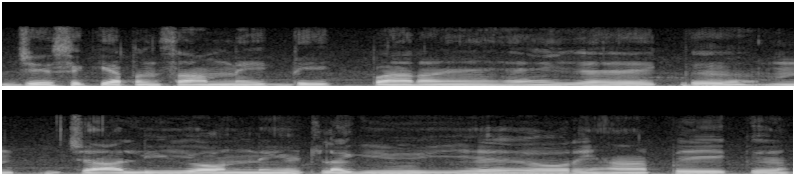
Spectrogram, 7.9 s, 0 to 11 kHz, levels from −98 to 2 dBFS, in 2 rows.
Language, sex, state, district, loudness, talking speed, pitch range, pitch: Hindi, male, Uttar Pradesh, Deoria, -25 LUFS, 175 wpm, 125-140 Hz, 135 Hz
